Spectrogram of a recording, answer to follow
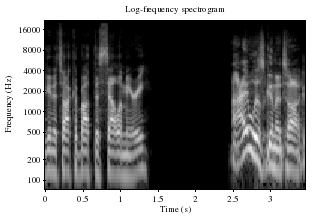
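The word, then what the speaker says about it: Ysalamiri: And in that trilogy, there were these creatures, I think it's pronounced Salamiri. It's got a Y at the beginning, but I assume it's silent.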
